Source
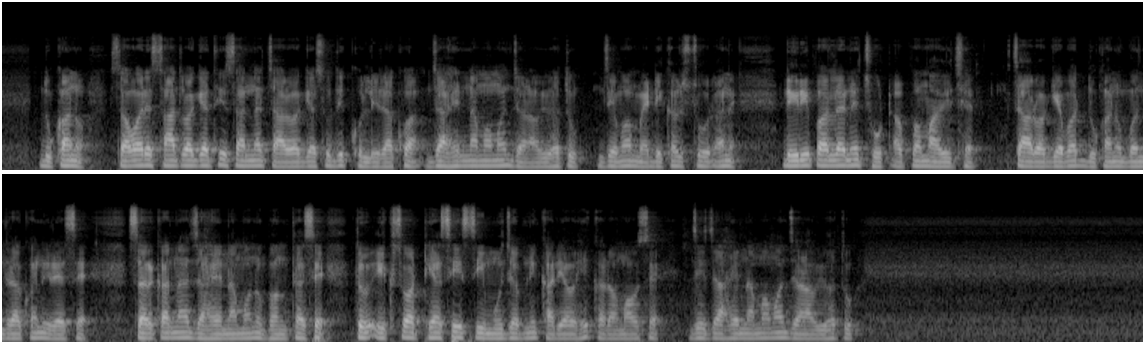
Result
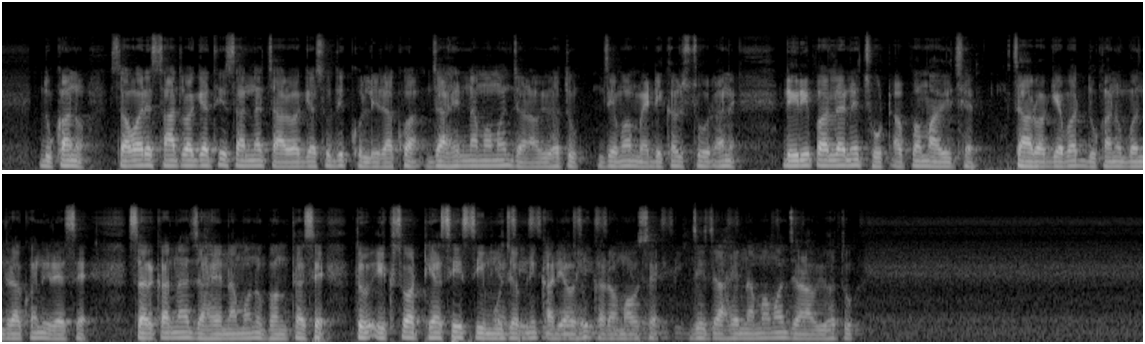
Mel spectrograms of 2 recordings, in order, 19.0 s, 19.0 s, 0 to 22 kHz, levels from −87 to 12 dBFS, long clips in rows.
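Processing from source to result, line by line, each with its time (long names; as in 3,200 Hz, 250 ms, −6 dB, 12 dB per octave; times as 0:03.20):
0:08.08–0:08.64: low-shelf EQ 130 Hz +10 dB
0:12.94–0:14.02: delay throw 550 ms, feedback 55%, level −12 dB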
